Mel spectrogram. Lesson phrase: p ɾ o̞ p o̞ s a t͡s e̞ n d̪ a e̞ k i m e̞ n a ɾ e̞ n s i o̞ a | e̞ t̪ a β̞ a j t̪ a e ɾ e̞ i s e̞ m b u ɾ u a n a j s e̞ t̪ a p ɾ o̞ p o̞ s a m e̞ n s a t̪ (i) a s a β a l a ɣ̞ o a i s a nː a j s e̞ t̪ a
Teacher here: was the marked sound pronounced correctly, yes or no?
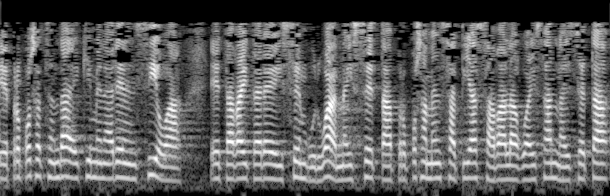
yes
